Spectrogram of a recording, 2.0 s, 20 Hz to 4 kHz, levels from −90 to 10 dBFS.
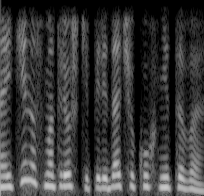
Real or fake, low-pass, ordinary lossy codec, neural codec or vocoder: real; 3.6 kHz; Opus, 32 kbps; none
